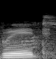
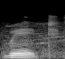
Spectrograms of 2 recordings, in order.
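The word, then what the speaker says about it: bread: ব্রেড এ ই এ এটির sound এর মতন শোনা যাচ্ছে। ব্রেড ব্রেড যার অর্থ রুটি।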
